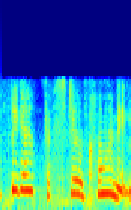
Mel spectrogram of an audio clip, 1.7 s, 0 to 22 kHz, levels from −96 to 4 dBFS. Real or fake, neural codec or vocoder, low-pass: fake; codec, 16 kHz, 1 kbps, FreqCodec, smaller model; 5.4 kHz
